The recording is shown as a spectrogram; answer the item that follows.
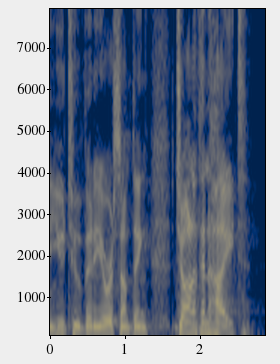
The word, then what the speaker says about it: Haidt: you Jim uh for for uh not mispronouncing my name it's off it's always uh you know embarrassing like and here's my good friend Jonathan hate and what am I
